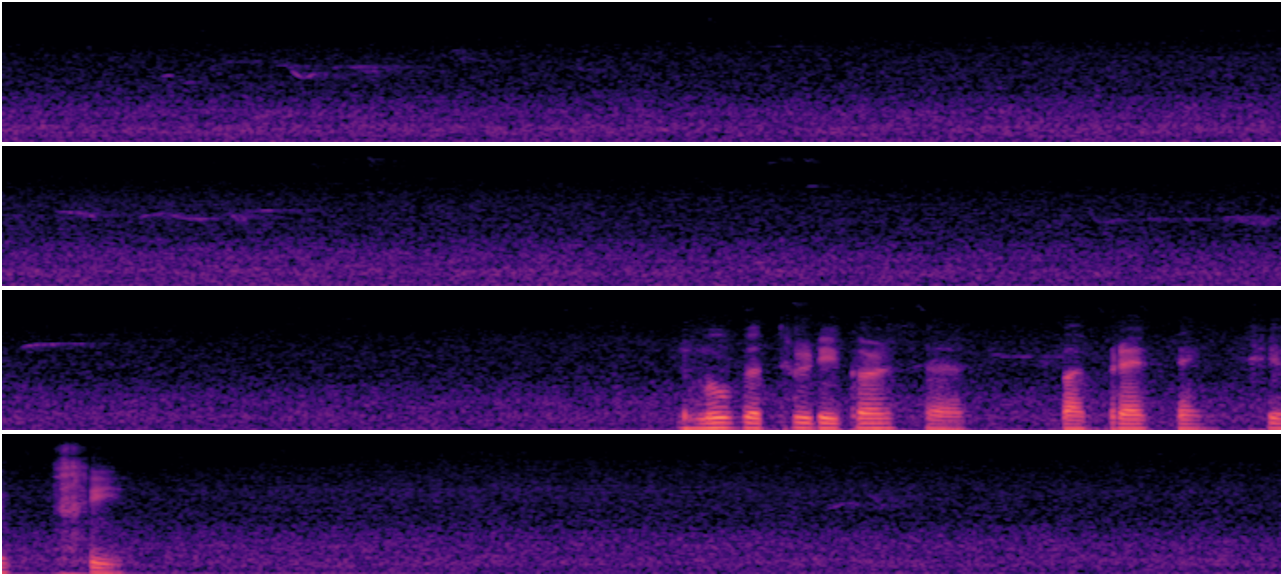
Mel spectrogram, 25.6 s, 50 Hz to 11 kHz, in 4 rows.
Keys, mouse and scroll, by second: 0.7 r, 2.8 g, 4.3 r, 5.1 scroll down 7, 5.5 s, 7.0 click, 7.8 click, 10.4 scroll down 7, 10.8 click, 11.2 scroll up 3, 12.1 click, 18.5 shift+c, 20.9 click, 23.2 click, 24.2 KP_Decimal, 24.8 click, 25.3-25.5 scroll down 12.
